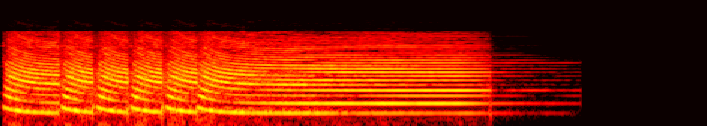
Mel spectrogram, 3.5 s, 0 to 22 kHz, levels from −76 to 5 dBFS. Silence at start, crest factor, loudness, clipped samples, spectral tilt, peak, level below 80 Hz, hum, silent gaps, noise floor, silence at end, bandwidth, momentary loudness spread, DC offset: 0 s; 12 dB; -14 LUFS; under 0.1%; -1 dB/octave; -4 dBFS; -50 dBFS; none; none; under -90 dBFS; 0.95 s; 12.5 kHz; 4 LU; under 0.1%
